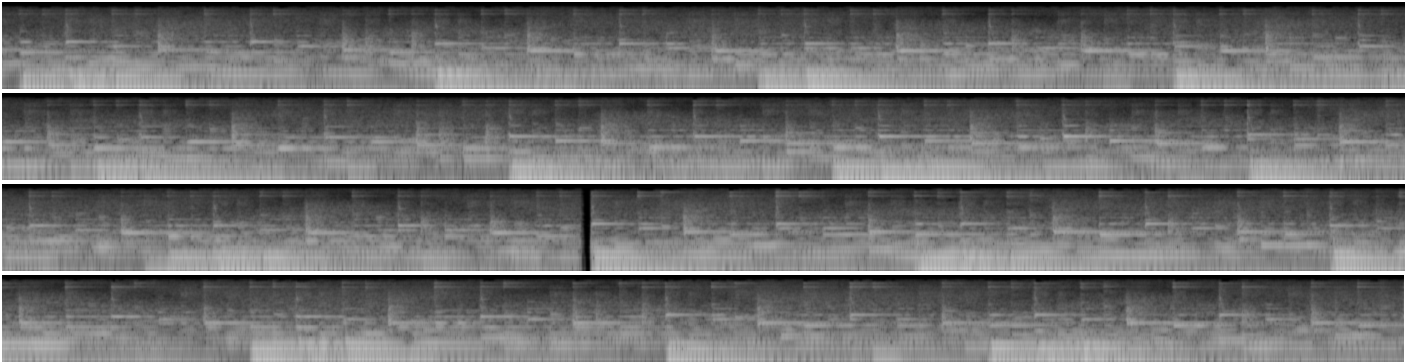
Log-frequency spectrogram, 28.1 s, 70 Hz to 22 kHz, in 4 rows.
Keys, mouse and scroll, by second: 0.2 ctrl+z, 0.8 click, 1.1 ctrl+z, 1.8 ctrl+z, 2.0-4.1 typing, 3.0 click, 4.8 Return, 5.1 ctrl+s, 5.6-9.4 ctrl+middle drag, 9.4 click, 10.1-13.4 ctrl+middle drag, 13.2-14.4 typing, 18.5 click, 18.9-19.3 typing, 20.0-21.7 ctrl+middle drag, 21.7-24.0 shift+middle drag, 23.7-24.7 typing, 26.6 click, 27.9 shift+z.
